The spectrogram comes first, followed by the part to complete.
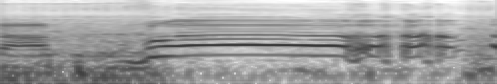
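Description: A person's long, held 'oooh' shout at one steady pitch for about a second, sliding down at the end: a rider calling out on a moving Ferris wheel.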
